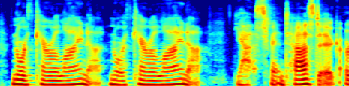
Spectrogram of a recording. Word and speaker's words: North Carolina: not stressing the first word, not stressing north. We're not going to stress those directional words, north or south. We're going to stress the second word, Carolina, North Carolina, North Carolina.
